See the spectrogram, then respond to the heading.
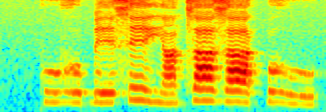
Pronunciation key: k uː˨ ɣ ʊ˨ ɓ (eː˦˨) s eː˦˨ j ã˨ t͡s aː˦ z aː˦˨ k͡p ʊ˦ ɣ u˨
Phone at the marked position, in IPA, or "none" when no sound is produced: eː˨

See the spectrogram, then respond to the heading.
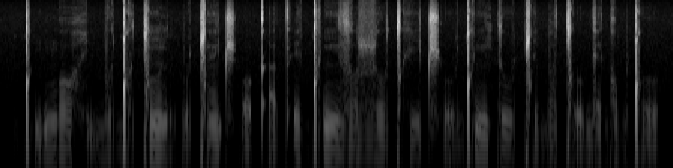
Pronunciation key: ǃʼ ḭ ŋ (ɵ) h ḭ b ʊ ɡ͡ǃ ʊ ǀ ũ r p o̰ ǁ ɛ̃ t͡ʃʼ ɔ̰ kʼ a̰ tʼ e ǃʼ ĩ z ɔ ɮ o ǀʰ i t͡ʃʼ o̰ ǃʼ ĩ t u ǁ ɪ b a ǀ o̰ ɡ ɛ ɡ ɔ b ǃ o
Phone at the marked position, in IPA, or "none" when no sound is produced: ɔ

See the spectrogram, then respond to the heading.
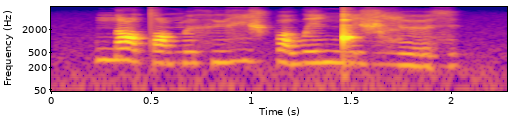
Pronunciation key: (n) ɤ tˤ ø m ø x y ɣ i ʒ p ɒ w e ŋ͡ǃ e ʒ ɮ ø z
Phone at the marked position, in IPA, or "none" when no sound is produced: n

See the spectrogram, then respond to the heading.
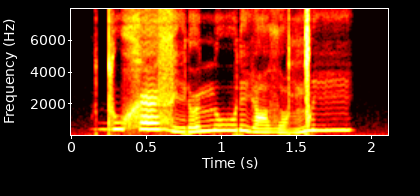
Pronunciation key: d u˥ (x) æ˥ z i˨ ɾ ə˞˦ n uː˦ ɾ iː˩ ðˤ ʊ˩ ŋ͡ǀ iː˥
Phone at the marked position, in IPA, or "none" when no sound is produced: x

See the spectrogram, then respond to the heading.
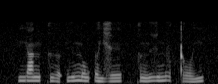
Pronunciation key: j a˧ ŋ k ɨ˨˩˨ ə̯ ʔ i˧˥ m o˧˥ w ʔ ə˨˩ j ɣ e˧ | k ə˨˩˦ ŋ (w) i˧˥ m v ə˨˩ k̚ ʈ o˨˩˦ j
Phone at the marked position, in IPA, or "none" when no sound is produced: ɣ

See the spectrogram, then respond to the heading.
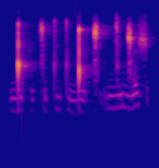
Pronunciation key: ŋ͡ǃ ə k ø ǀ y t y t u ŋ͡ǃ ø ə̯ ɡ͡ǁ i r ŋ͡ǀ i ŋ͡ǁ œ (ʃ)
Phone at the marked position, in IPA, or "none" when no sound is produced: ʃ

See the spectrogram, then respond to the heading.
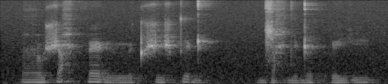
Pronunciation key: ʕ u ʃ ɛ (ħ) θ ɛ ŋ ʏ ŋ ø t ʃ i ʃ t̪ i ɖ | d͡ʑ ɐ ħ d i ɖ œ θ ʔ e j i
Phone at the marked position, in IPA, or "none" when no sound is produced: ħ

